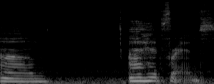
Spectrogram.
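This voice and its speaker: Heard in an American accent, the voice has vocal fry and moves at a very slow pace. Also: woman. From Los Angeles, California. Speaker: inspirational video host. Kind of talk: personal reflection monologue. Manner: halting, many repeated words and fillers.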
